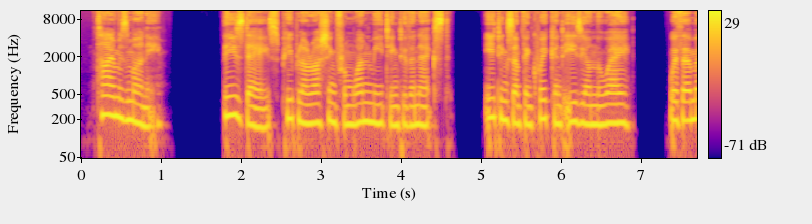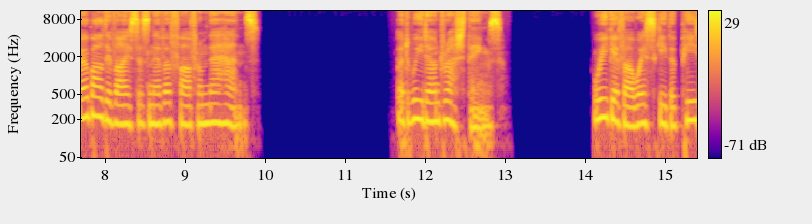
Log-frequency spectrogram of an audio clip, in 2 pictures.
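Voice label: British English, advert, Cool; Old MacKanzie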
